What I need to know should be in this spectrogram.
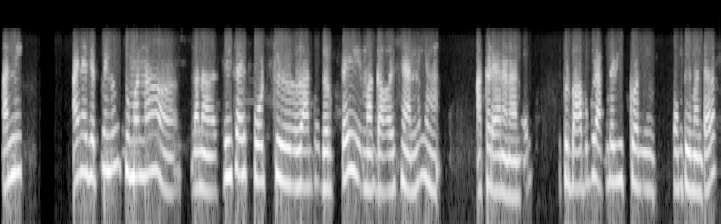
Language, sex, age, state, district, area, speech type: Telugu, female, 60+, Andhra Pradesh, Visakhapatnam, urban, conversation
